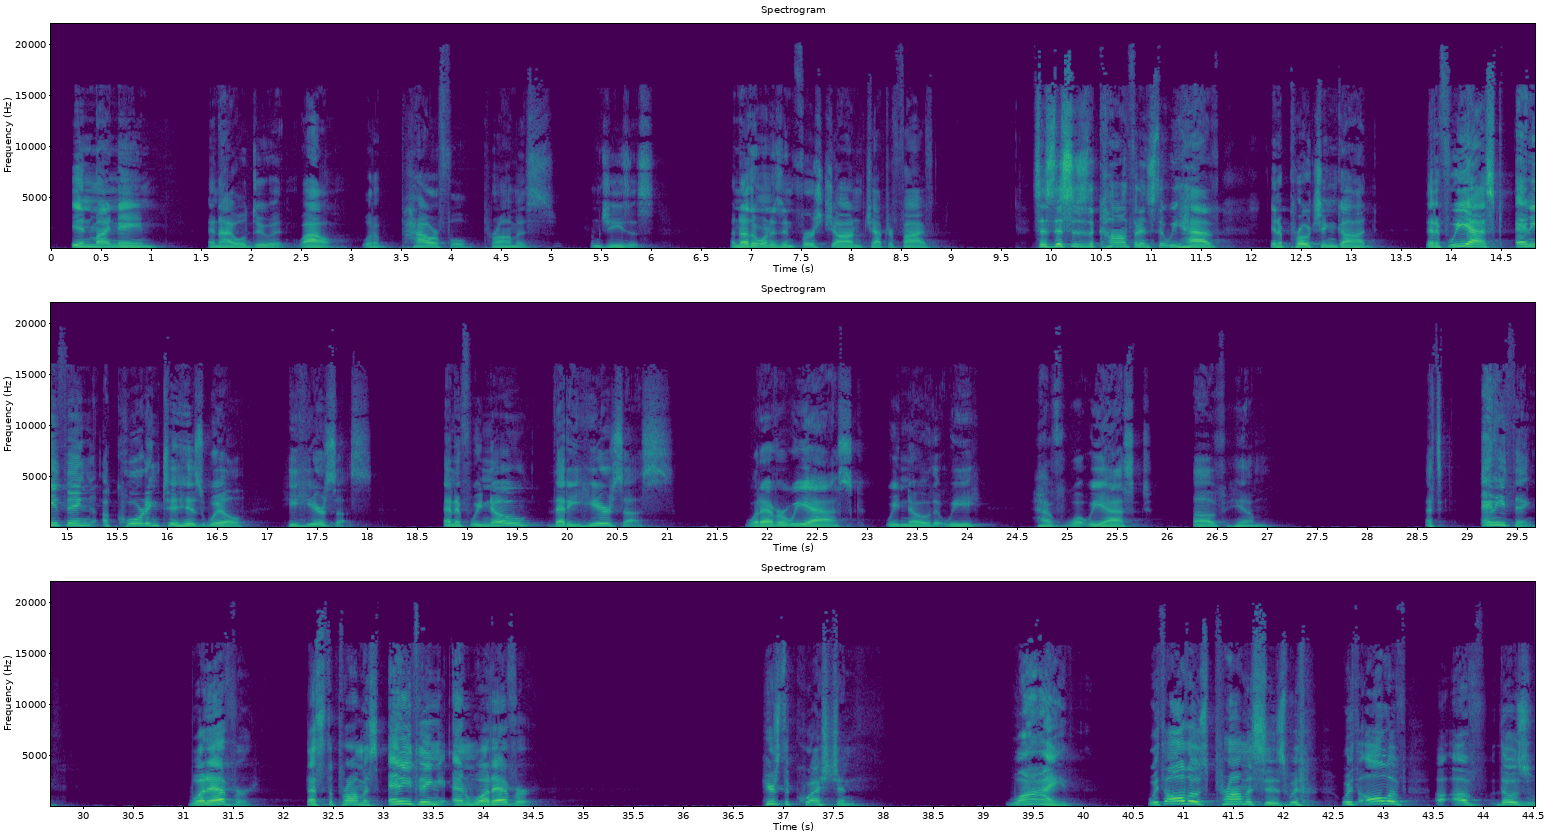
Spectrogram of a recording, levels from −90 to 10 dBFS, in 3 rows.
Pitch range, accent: 120-195 Hz, American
